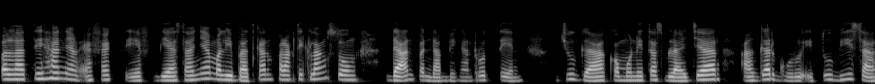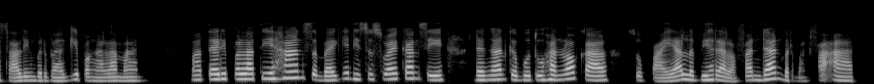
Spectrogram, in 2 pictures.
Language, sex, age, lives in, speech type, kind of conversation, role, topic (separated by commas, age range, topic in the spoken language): Indonesian, female, 45-49, Indonesia, read, expert-assistant, expert, Apa saja solusi efektif untuk mengatasi kesenjangan akses pendidikan antara daerah perkotaan dan pedesaan di Indonesia?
